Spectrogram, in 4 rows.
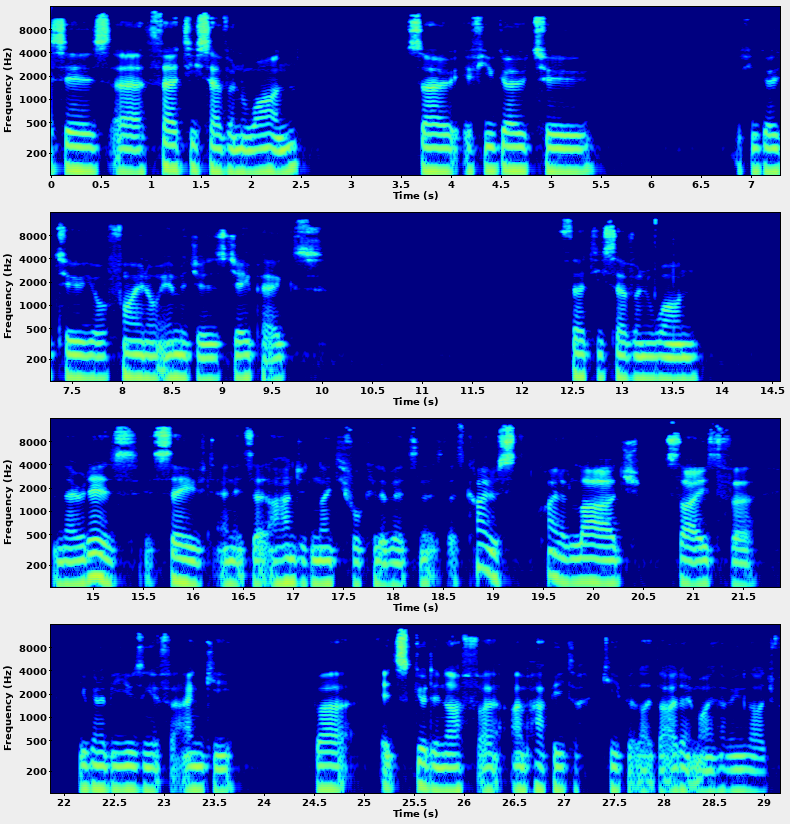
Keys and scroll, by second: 13.3 space, 16.0 space.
